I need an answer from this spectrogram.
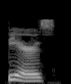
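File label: "beers", English, British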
